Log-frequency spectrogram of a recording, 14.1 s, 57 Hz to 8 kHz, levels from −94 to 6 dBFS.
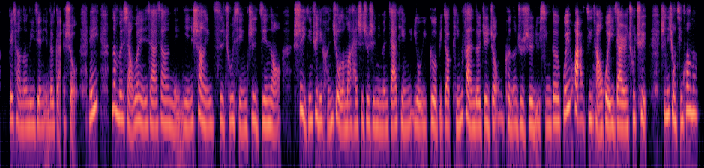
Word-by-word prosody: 非 230 Hz, -, -1 dB
常 200 Hz, -4 st, -7 dB
能 190 Hz, +1 st, -4 dB
理 195 Hz, -, -2 dB
解 200 Hz, 0 st, -1 dB
您 200 Hz, -, -9 dB
的 190 Hz, 0 st, -2 dB
感 195 Hz, 0 st, -6 dB
受。 -, -, -2 dB, 0.2 s
诶， 260 Hz, +6 st, +5 dB, 0.3 s
那 330 Hz, 0 st, +1 dB
么 255 Hz, -4 st, +3 dB
想 215 Hz, -, -3 dB
问 220 Hz, -2 st, +1 dB
一 200 Hz, -, -3 dB
下， 200 Hz, -2 st, -2 dB
像 205 Hz, -2 st, -3 dB
您 -, -, -7 dB
您 195 Hz, +1 st, -3 dB
上 235 Hz, -6 st, +1 dB
一 200 Hz, -, -4 dB
次 220 Hz, +2 st, -6 dB
出 225 Hz, +3 st, -4 dB
行 190 Hz, -2 st, -5 dB
至 225 Hz, 0 st, -2 dB
今 205 Hz, +1 st, +1 dB
哦， 175 Hz, 0 st, -5 dB, 0.3 s
是 320 Hz, -, +3 dB
已 255 Hz, -, +2 dB
经 220 Hz, +3 st, -1 dB
距 275 Hz, -, 0 dB
离 220 Hz, -2 st, 0 dB
很 210 Hz, -1 st, -4 dB
久 230 Hz, -, +2 dB
了 180 Hz, -, -2 dB
吗？ 185 Hz, 0 st, -2 dB
还 195 Hz, 0 st, -5 dB
是 215 Hz, -, -4 dB
就 215 Hz, 0 st, -1 dB
是 205 Hz, -, -4 dB
你 195 Hz, -1 st, -2 dB
们 185 Hz, 0 st, -4 dB
家 195 Hz, +1 st, 0 dB
庭， 200 Hz, 0 st, -5 dB
有 200 Hz, -2 st, 0 dB
一 195 Hz, -, -6 dB
个 210 Hz, -3 st, +2 dB
比 -, -, -9 dB
较 205 Hz, -2 st, 0 dB
频 205 Hz, +4 st, -1 dB
繁 195 Hz, -6 st, +2 dB
的 195 Hz, 0 st, +2 dB
这 215 Hz, +3 st, +2 dB
种 220 Hz, +4 st, -2 dB
可 215 Hz, -1 st, -3 dB
能 195 Hz, +1 st, -4 dB
就 200 Hz, +1 st, -2 dB
是 195 Hz, +2 st, +1 dB
旅 200 Hz, +2 st, -4 dB
行 200 Hz, +1 st, -3 dB
的 220 Hz, +1 st, +2 dB
规 285 Hz, +10 st, +5 dB
划， 225 Hz, -10 st, +8 dB
经 235 Hz, 0 st, -1 dB
常 185 Hz, -5 st, +2 dB
会 195 Hz, -2 st, +7 dB
一 200 Hz, -, +1 dB
家 195 Hz, 0 st, +5 dB
人 190 Hz, +1 st, +1 dB
出 245 Hz, -, -1 dB
去？ 225 Hz, -2 st, -1 dB, 0.3 s
是 265 Hz, -, -2 dB
哪 270 Hz, -, +5 dB
种 265 Hz, -4 st, +3 dB
情 225 Hz, +2 st, -2 dB
况 305 Hz, +5 st, +4 dB
呢？ 285 Hz, -1 st, +2 dB
205 Hz, 330 characters per minute, -26 LUFS, 195-225 Hz, 0.3 s, 划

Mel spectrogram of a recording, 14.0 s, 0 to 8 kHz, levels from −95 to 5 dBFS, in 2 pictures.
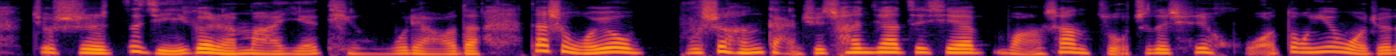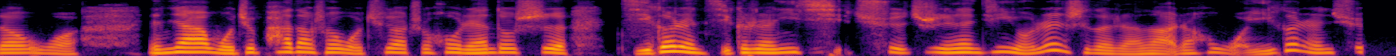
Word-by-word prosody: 就 220 Hz, -, -5 dB
是 195 Hz, -2 st, +1 dB
自 265 Hz, +9 st, -4 dB
己 155 Hz, -8 st, -1 dB
一 155 Hz, -, 0 dB
个 210 Hz, 0 st, +6 dB
人 155 Hz, -4 st, +2 dB
嘛， 155 Hz, -3 st, -2 dB
也 145 Hz, +1 st, -5 dB
挺 140 Hz, -6 st, -13 dB
无 160 Hz, -, -4 dB
聊 145 Hz, -3 st, -4 dB
的。 150 Hz, 0 st, -1 dB, 0.2 s
但 300 Hz, -, +2 dB
是 275 Hz, -3 st, 0 dB
我 180 Hz, -3 st, +1 dB
又 225 Hz, -2 st, +4 dB, 0.2 s
不 195 Hz, -, -6 dB
是 230 Hz, +7 st, +1 dB
很 200 Hz, -3 st, +1 dB
敢 190 Hz, -10 st, -7 dB
去 185 Hz, +5 st, -3 dB
参 220 Hz, +3 st, +1 dB
加 225 Hz, 0 st, +4 dB
这 215 Hz, +1 st, -2 dB
些 200 Hz, -1 st, +2 dB
网 150 Hz, -5 st, -7 dB
上 225 Hz, +2 st, 0 dB
组 -, -, -8 dB
织 180 Hz, -, -10 dB
的 190 Hz, -, +2 dB
这 -, -, -7 dB
些 225 Hz, -1 st, -2 dB
活 180 Hz, -, -11 dB
动， 225 Hz, +4 st, -3 dB
因 250 Hz, +1 st, -1 dB
为 225 Hz, -, 0 dB
我 175 Hz, -, 0 dB
觉 160 Hz, +2 st, -3 dB
得 190 Hz, +2 st, +2 dB
我 150 Hz, -6 st, -4 dB, 0.3 s
人 185 Hz, 0 st, +2 dB
家 235 Hz, 0 st, +7 dB
我 175 Hz, -6 st, +4 dB
就 215 Hz, +6 st, 0 dB
怕 230 Hz, +4 st, 0 dB
到 235 Hz, -1 st, +3 dB
时 215 Hz, -, -3 dB
候 210 Hz, -, +3 dB
我 170 Hz, -5 st, 0 dB
去 220 Hz, +8 st, -7 dB
了 205 Hz, -, +2 dB
之 200 Hz, -, -6 dB
后， 210 Hz, +1 st, 0 dB
人 185 Hz, 0 st, +4 dB
家 190 Hz, -, +3 dB
都 215 Hz, +1 st, +1 dB
是 205 Hz, -2 st, +2 dB, 0.2 s
几 160 Hz, -, 0 dB
个 260 Hz, +8 st, +8 dB
人 225 Hz, -6 st, +6 dB
几 155 Hz, -, -5 dB
个 180 Hz, -, 0 dB
人 200 Hz, 0 st, +4 dB
一 225 Hz, -, +1 dB
起 215 Hz, +3 st, -5 dB
去， 210 Hz, -3 st, -4 dB
就 190 Hz, -, -8 dB
是 220 Hz, -, -1 dB
人 205 Hz, -, +4 dB
家 220 Hz, -, +5 dB
已 215 Hz, -, 0 dB
经 240 Hz, +4 st, -3 dB
有 185 Hz, -6 st, +1 dB
认 315 Hz, -, +1 dB
识 200 Hz, -5 st, -5 dB
的 165 Hz, -3 st, -1 dB
人 135 Hz, 0 st, -3 dB
了， 150 Hz, -1 st, 0 dB
然 165 Hz, -, -4 dB
后 215 Hz, -, -7 dB
我 180 Hz, -, -7 dB
一 140 Hz, +7 st, -3 dB
个 325 Hz, -, 0 dB
人 200 Hz, -10 st, -2 dB
去， 230 Hz, +4 st, -8 dB
195 Hz, 370 characters per minute, -22 LUFS, 165-220 Hz, 0.3 s, 个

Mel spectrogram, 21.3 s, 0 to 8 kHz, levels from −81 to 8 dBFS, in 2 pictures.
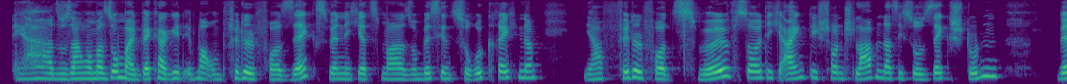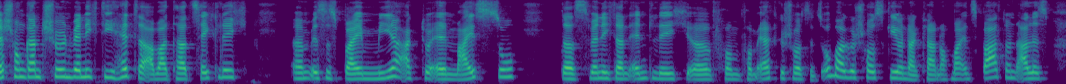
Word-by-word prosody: Ja, 200 Hz, +2 st, -3 dB
also 190 Hz, -1 st, -2 dB
sagen 200 Hz, +1 st, 0 dB
wir 200 Hz, -, +1 dB
mal 205 Hz, 0 st, +3 dB
so, 230 Hz, +3 st, +3 dB
mein 185 Hz, -6 st, +2 dB
Wecker 190 Hz, +2 st, +4 dB
geht 210 Hz, +1 st, -1 dB
immer 200 Hz, 0 st, -3 dB
um 175 Hz, +1 st, -9 dB
05:45, 185 Hz, -, 0 dB
wenn 195 Hz, 0 st, 0 dB
ich 185 Hz, -1 st, -6 dB
jetzt 185 Hz, 0 st, -1 dB
mal 185 Hz, -1 st, -1 dB
so 180 Hz, -, -9 dB
'n 180 Hz, -, -8 dB
bisschen 195 Hz, 0 st, -2 dB
zurückrechne. 225 Hz, +5 st, -1 dB, 0.4 s
Ja 185 Hz, +2 st, -4 dB
23:45 220 Hz, +2 st, +2 dB
sollte 230 Hz, 0 st, +1 dB
ich 220 Hz, -, -4 dB
eigentlich 225 Hz, +3 st, +1 dB
schon 215 Hz, -2 st, -3 dB
schlafen, 215 Hz, +6 st, -1 dB
dass 210 Hz, -1 st, -1 dB
ich 200 Hz, -1 st, -6 dB
so 190 Hz, -3 st, -1 dB
6 200 Hz, +3 st, -1 dB
Stunden 285 Hz, +8 st, -1 dB, 0.5 s
wäre 210 Hz, +4 st, +6 dB
schon 260 Hz, 0 st, +1 dB
ganz 255 Hz, 0 st, +4 dB
schön, 265 Hz, -1 st, +2 dB
wenn 255 Hz, 0 st, +7 dB
ich 265 Hz, -1 st, 0 dB
die 245 Hz, -3 st, -1 dB
hätte. 265 Hz, -3 st, +2 dB
Aber 185 Hz, 0 st, +2 dB
tatsächlich, 215 Hz, +6 st, -1 dB, 0.4 s
ähm, 205 Hz, +1 st, -1 dB
ist 210 Hz, +1 st, -1 dB
es 210 Hz, 0 st, -6 dB
bei 190 Hz, -1 st, +5 dB
mir 205 Hz, +8 st, 0 dB
aktuell 205 Hz, -3 st, +1 dB
meist 180 Hz, +6 st, 0 dB
so, 265 Hz, 0 st, -2 dB, 0.4 s
dass 195 Hz, 0 st, +2 dB
wenn 210 Hz, 0 st, +2 dB
ich 210 Hz, 0 st, 0 dB
dann 195 Hz, -1 st, +2 dB
endlich, 195 Hz, -1 st, -2 dB
äh, 175 Hz, 0 st, 0 dB
vom 180 Hz, -1 st, -7 dB
vom 185 Hz, +1 st, -7 dB
Erdgeschoss 200 Hz, -1 st, -3 dB
ins 150 Hz, -, -12 dB
Obergeschoss 235 Hz, -5 st, -1 dB
gehe 225 Hz, -2 st, +1 dB
und 200 Hz, -, -5 dB
dann, 170 Hz, -3 st, 0 dB
klar, 175 Hz, -, -1 dB
noch 175 Hz, 0 st, -10 dB
mal 190 Hz, -1 st, -3 dB
ins 190 Hz, +2 st, -11 dB
Bad 245 Hz, +3 st, +2 dB
und 230 Hz, -3 st, -7 dB
alles 205 Hz, +1 st, -1 dB
205 Hz, 200 wpm, -25 LUFS, 190-230 Hz, 0.5 s, wenn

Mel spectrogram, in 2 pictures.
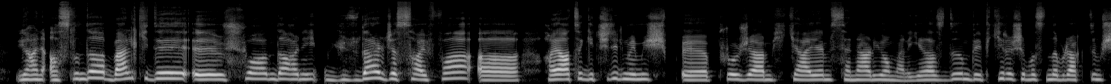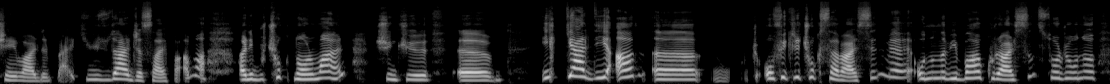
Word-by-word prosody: Yani 225 Hz, +1 st, 0 dB
aslında 255 Hz, +5 st, +1 dB
belki 255 Hz, +2 st, +1 dB
de, 270 Hz, -1 st, +5 dB
eee, 225 Hz, 0 st, +5 dB
şu 270 Hz, +5 st, -4 dB
anda 255 Hz, -1 st, 0 dB
hani 235 Hz, 0 st, -4 dB
100'lerce 215 Hz, +6 st, 0 dB
sayfa, 260 Hz, +5 st, -1 dB
aaa, 195 Hz, -1 st, +2 dB
hayata 235 Hz, +4 st, +3 dB
geçirilmemiş, 240 Hz, -1 st, -3 dB, 0.2 s
eee, 205 Hz, -1 st, 0 dB
projem, 220 Hz, -2 st, 0 dB
hikâyem, 215 Hz, +1 st, -3 dB
senaryom 210 Hz, -1 st, -3 dB
hani 175 Hz, +2 st, -8 dB
yazdığım 210 Hz, +4 st, -3 dB
ve 230 Hz, -1 st, -4 dB
fikir 260 Hz, +4 st, -8 dB
aşamasında 225 Hz, -2 st, -4 dB
bıraktığım 220 Hz, +1 st, -4 dB
şey 195 Hz, -4 st, -3 dB
vardır. 165 Hz, -1 st, -3 dB
Belki 225 Hz, -, -12 dB
100'lerce 220 Hz, -2 st, +1 dB
sayfa 160 Hz, -3 st, -4 dB
ama 395 Hz, -, -3 dB, 0.3 s
hani 220 Hz, 0 st, +3 dB
bu 225 Hz, -, -9 dB
çok 335 Hz, +3 st, -6 dB
normal 255 Hz, +4 st, +4 dB, 0.4 s
çünkü, 215 Hz, -2 st, -3 dB, 0.3 s
emm, 190 Hz, 0 st, +5 dB, 0.5 s
ilk 320 Hz, +2 st, -4 dB
geldiği 345 Hz, -6 st, +6 dB
an, 350 Hz, +4 st, +6 dB, 0.2 s
ııı, 230 Hz, 0 st, +4 dB
b -, -, -19 dB, 0.3 s
ço -, -, -14 dB
o 275 Hz, -, +3 dB
fikri 330 Hz, +3 st, -3 dB
çok 330 Hz, -2 st, -6 dB
seversin 200 Hz, -, +1 dB
ve 315 Hz, -2 st, -2 dB
onunla 285 Hz, +2 st, -2 dB
bir 265 Hz, -3 st, -1 dB
bağ 295 Hz, +1 st, +4 dB
kurarsın 250 Hz, -, +1 dB
sonra 290 Hz, -7 st, -5 dB
onu 295 Hz, +1 st, -5 dB
230 Hz, 140 wpm, -23 LUFS, 210-270 Hz, 0.5 s, geldiği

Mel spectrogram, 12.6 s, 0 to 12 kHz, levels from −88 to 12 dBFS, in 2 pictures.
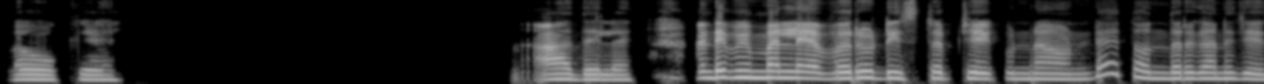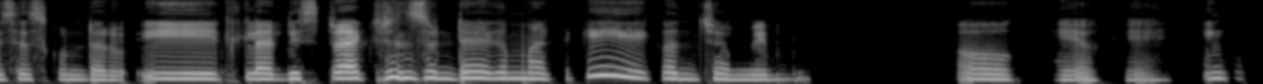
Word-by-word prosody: Okay. 190 Hz, -1 st, -1 dB, 2.2 s
అదేలే. 200 Hz, -2 st, +1 dB, 0.4 s
అంటే 260 Hz, +1 st, +7 dB
మిమ్మల్ని 265 Hz, -1 st, +7 dB
ఎవ్వ‌రు 245 Hz, +3 st, +3 dB
డిస్టర్బ్ 245 Hz, 0 st, -1 dB
చేయకుండా 225 Hz, -1 st, +1 dB
ఉంటే, 215 Hz, -, -4 dB, 0.2 s
తొందరగానే 235 Hz, -2 st, 0 dB
జేసేసుకుంటారు. 195 Hz, -2 st, -5 dB, 0.2 s
ఈ -, -, +1 dB, 0.3 s
ఇట్లా 220 Hz, +1 st, -2 dB
డిస్ట్రాక్షన్స్ 245 Hz, +2 st, +1 dB
ఉంటే 245 Hz, +2 st, 0 dB, 0.3 s
మటికి, 230 Hz, -, -3 dB, 0.3 s
కొంచెం 215 Hz, -2 st, -3 dB, 0.2 s
ఇబ్ 195 Hz, +1 st, -14 dB, 1.0 s
ఓకె. 190 Hz, -2 st, -7 dB
ఓకె. 185 Hz, +2 st, -15 dB, 0.3 s
ఇంక్ 245 Hz, 0 st, -8 dB
225 Hz, 95 wpm, -21 LUFS, 200-245 Hz, 2.2 s, అంటే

